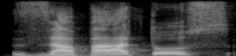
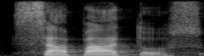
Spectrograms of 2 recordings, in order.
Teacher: this letter up because they always want to say Z but Z the actual sound does not exist in Spanish it is an S sound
